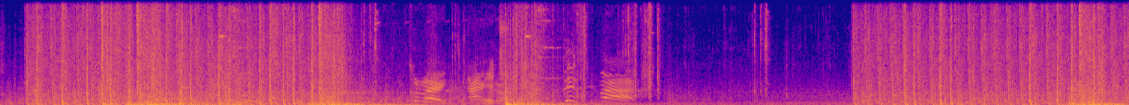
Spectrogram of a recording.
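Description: An automatic rifle fires rapid bursts close by.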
